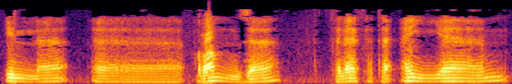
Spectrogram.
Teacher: الياء رقيقة جدا حتى إذا كانت مضمومة أو مشددة لا يستدعي التشديد أو الضم إلى تفخيم الياء أو الميم. رمزا كذلك الميم رقيقة جدا والأداء طيب جدا.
